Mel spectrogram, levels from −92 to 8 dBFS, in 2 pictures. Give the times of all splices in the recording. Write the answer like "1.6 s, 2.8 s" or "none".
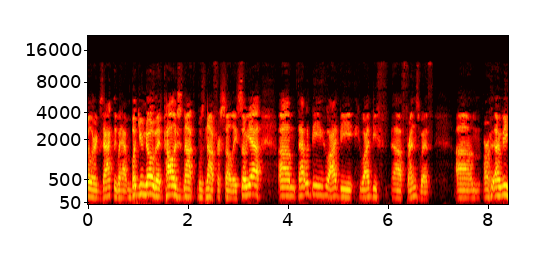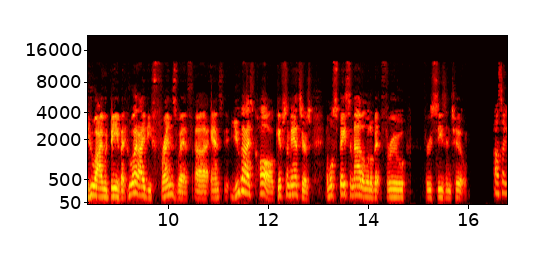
10.5 s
